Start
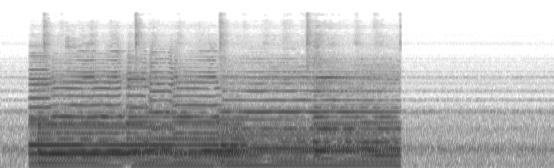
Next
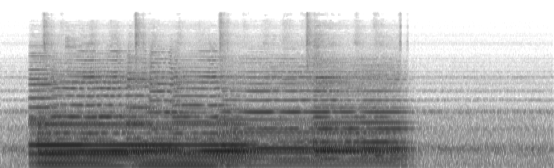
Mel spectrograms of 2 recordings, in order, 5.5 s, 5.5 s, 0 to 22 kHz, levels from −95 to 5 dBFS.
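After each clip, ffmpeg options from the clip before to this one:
ffmpeg -i in.wav -filter_complex "[0:a]asplit=2[link_01][link_02];[link_02]adelay=72,lowpass=frequency=2800:poles=1,volume=-3dB,asplit=2[link_03][link_04];[link_04]adelay=72,lowpass=frequency=2800:poles=1,volume=0.36,asplit=2[link_05][link_06];[link_06]adelay=72,lowpass=frequency=2800:poles=1,volume=0.36,asplit=2[link_07][link_08];[link_08]adelay=72,lowpass=frequency=2800:poles=1,volume=0.36,asplit=2[link_09][link_10];[link_10]adelay=72,lowpass=frequency=2800:poles=1,volume=0.36[link_11];[link_01][link_03][link_05][link_07][link_09][link_11]amix=inputs=6:normalize=0,volume=3dB" out.wav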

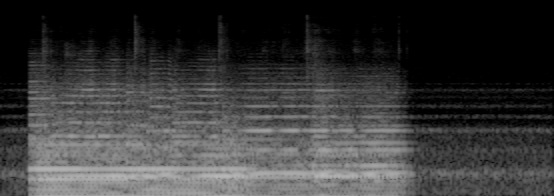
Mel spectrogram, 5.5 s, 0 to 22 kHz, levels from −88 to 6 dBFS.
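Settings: ffmpeg -i in.wav -af "aeval=exprs='(tanh(2.51*val(0)+0.55)-tanh(0.55))/2.51':channel_layout=same,volume=-7.5dB" out.wav

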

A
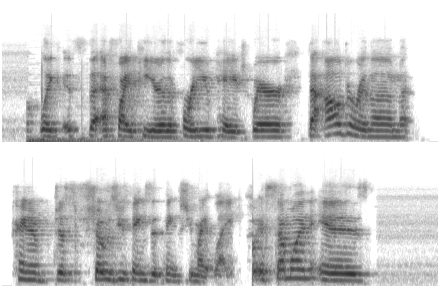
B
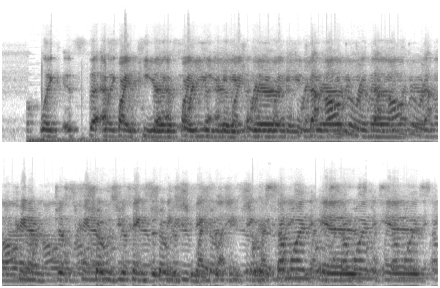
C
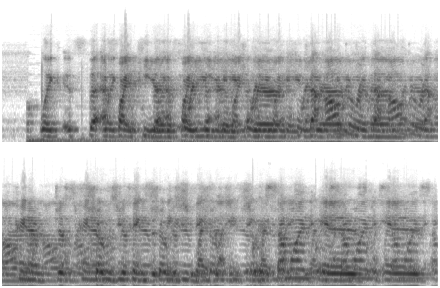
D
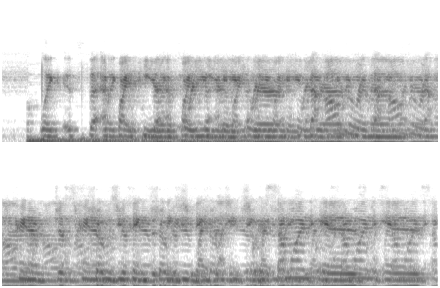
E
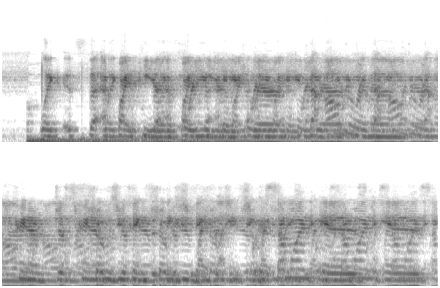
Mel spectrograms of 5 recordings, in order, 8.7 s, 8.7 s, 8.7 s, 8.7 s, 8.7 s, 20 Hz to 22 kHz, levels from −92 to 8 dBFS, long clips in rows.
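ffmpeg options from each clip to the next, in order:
ffmpeg -i in.wav -af "aeval=exprs='0.75*(cos(1*acos(clip(val(0)/0.75,-1,1)))-cos(1*PI/2))+0.0188*(cos(6*acos(clip(val(0)/0.75,-1,1)))-cos(6*PI/2))':channel_layout=same,aecho=1:1:630|1134|1537|1860|2118:0.631|0.398|0.251|0.158|0.1,volume=1dB" out.wav
ffmpeg -i in.wav -af "aecho=1:1:4.9:0.38,volume=-1dB" out.wav
ffmpeg -i in.wav -filter_complex "[0:a]firequalizer=gain_entry='entry(130,0);entry(380,-19);entry(830,-24);entry(2400,2);entry(5300,-20)':delay=0.05:min_phase=1,acrossover=split=550|2500[link_01][link_02][link_03];[link_03]acompressor=threshold=-45dB:ratio=6[link_04];[link_01][link_02][link_04]amix=inputs=3:normalize=0,volume=-1.5dB" out.wav
ffmpeg -i in.wav -af "aemphasis=mode=production:type=75kf" out.wav

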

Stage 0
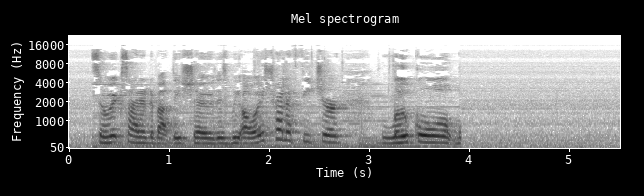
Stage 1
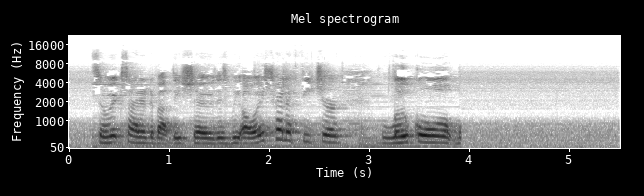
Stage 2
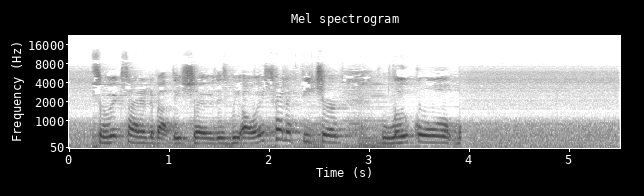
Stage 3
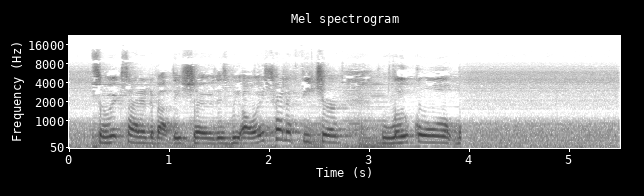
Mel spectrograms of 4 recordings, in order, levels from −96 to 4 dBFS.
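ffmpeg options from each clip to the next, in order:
ffmpeg -i in.wav -af "firequalizer=gain_entry='entry(180,0);entry(730,12);entry(1300,-23);entry(2000,-13);entry(4900,13);entry(9000,-19)':delay=0.05:min_phase=1,volume=-3dB" out.wav
ffmpeg -i in.wav -af "acompressor=threshold=-24dB:ratio=4" out.wav
ffmpeg -i in.wav -af "crystalizer=i=1:c=0" -ar 44100 -c:a libmp3lame -b:a 80k out.mp3

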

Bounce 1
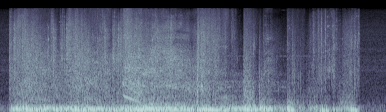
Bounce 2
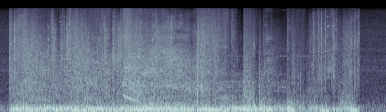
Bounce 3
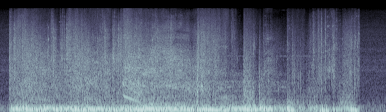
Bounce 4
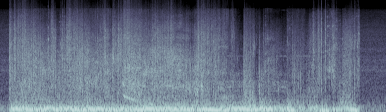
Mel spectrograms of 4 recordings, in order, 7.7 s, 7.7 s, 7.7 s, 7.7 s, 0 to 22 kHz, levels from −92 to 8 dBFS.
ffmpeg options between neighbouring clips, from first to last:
ffmpeg -i in.wav -af "acompressor=threshold=-20dB:ratio=1.5,volume=4.5dB" out.wav
ffmpeg -i in.wav -af "highshelf=frequency=7600:gain=-10.5,volume=1dB" out.wav
ffmpeg -i in.wav -af "asoftclip=type=tanh:threshold=-13.5dB,volume=4dB" out.wav

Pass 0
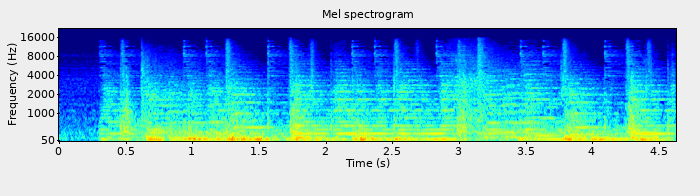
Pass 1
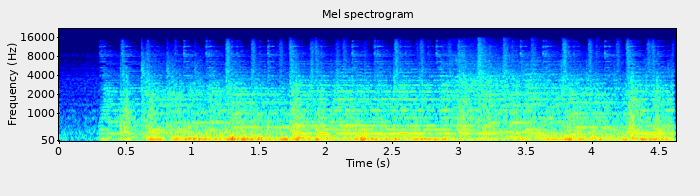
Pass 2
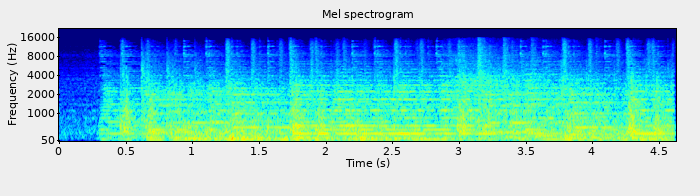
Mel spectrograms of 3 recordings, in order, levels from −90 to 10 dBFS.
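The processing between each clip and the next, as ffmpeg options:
ffmpeg -i in.wav -af "aecho=1:1:190|399|628.9|881.8|1160:0.631|0.398|0.251|0.158|0.1" out.wav
ffmpeg -i in.wav -af "highpass=frequency=350:poles=1,volume=2.5dB" out.wav

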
